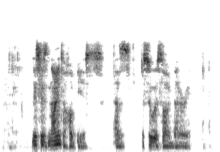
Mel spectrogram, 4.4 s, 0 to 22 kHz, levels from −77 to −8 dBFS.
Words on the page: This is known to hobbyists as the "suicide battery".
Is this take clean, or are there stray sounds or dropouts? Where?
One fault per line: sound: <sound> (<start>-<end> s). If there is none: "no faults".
no faults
